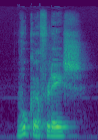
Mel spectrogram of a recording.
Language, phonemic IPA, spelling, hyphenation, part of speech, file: Dutch, /ˈʋu.kərˌvleːs/, woekervlees, woe‧ker‧vlees, noun, Nl-woekervlees.ogg
- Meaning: granulation tissue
